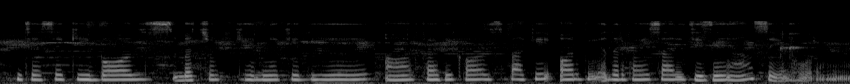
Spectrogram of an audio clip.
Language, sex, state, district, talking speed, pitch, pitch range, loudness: Hindi, female, Bihar, Jahanabad, 155 wpm, 220 Hz, 215-230 Hz, -35 LUFS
